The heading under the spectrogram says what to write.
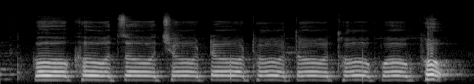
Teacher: कठोर व्यंजनांचा उच्चार करतेवेळी नाद किंवा ध्वनी निर्माण होत नाही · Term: अघोष व्यंजन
